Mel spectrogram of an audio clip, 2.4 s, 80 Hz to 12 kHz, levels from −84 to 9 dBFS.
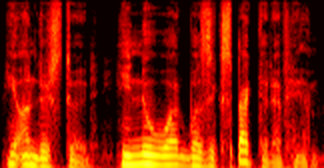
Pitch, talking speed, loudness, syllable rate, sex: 115 Hz, 220 wpm, -19 LUFS, 5.8 syllables/s, male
